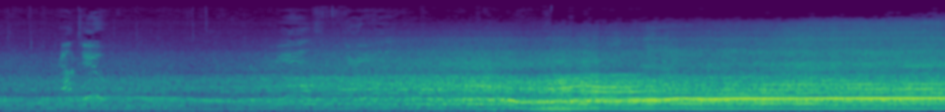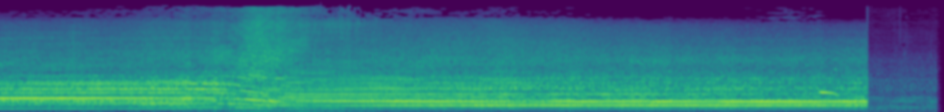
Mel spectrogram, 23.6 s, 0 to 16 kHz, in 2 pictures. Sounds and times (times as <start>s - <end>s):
Motorboat, speedboat: 0.0s - 23.6s.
